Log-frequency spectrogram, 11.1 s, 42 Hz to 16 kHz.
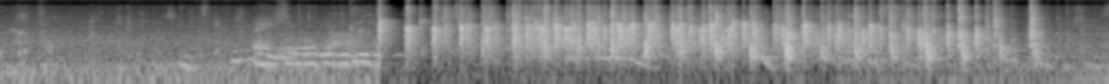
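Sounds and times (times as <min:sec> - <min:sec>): people clapping: 0:03.1 - 0:10.8.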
